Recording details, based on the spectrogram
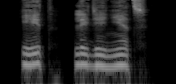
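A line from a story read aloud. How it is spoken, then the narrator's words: Plain. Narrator (Russian): ответил мистер Каткоут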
